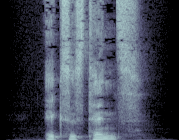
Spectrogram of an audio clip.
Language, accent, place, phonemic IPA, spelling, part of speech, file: German, Germany, Berlin, /ɛksɪsˈtɛnt͡s/, Existenz, noun, De-Existenz.ogg
- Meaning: 1. existence 2. subsistence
